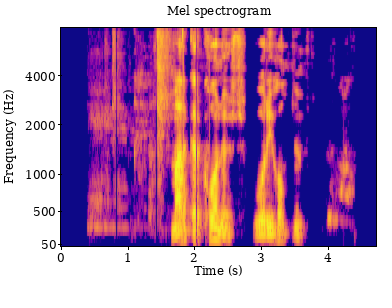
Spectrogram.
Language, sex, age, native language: Icelandic, male, 30-39, Icelandic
